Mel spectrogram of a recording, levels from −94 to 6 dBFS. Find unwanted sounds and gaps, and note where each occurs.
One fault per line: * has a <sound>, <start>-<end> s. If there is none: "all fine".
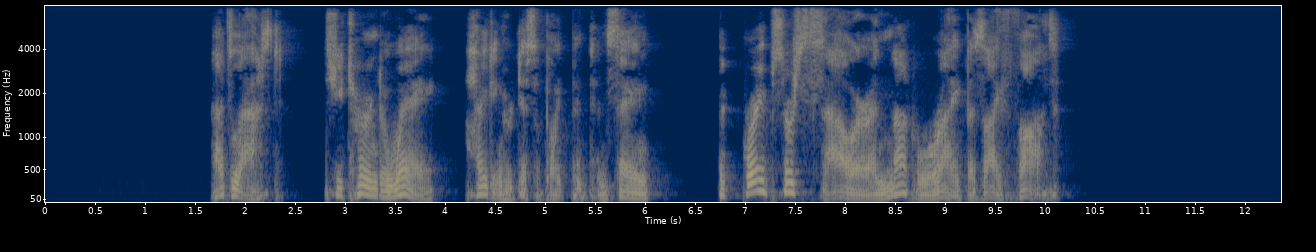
all fine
